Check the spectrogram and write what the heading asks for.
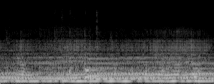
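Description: A tenor saxophone holds one long low note with a slight waver, over piano accompaniment.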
